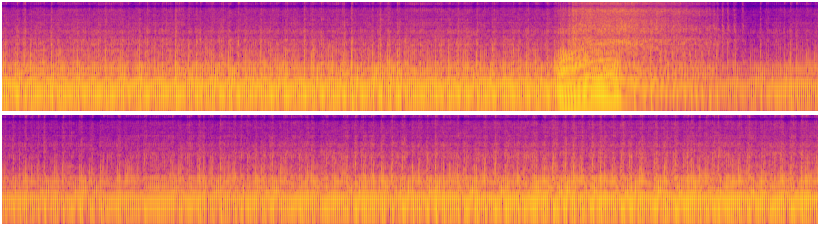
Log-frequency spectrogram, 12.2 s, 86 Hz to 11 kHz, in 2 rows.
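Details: Kawasaki KHT600D hedge trimmer two-stroke after new fuel lines, primer bulb, fuel cap and tune-up: steady idle buzz, brief blip up and clean settle back; starts easily, runs evenly, healthy.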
